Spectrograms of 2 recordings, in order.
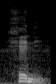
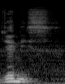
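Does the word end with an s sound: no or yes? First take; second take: no; yes. First: The word ends with a vowel, no s. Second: The word ends with an s sound. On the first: The speaker calls it right. "Lo correcto es geni" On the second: The speaker calls it wrong. "está mal dicho cuando dicen apófisis genis"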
